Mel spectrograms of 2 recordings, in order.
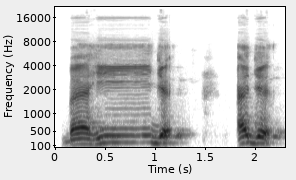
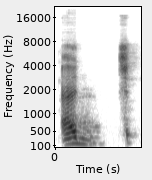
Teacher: Karena makhrajnya tidak keluar dari ujung lidah maupun ujung bibir, melainkan di tengah. Kemudian qalqalah, suara tambahan memantul, khususnya ketika bertanda sukun atau berada di akhir kata atau kalimah. Bahij, aj, bukan aj atau aj, enggak ada pantulannya.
